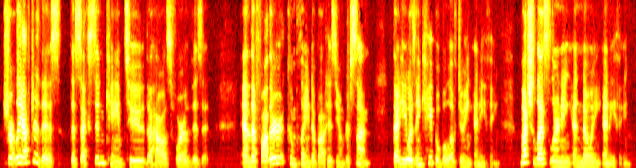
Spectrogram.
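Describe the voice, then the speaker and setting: A woman reads a fairy tale aloud as if from a storybook. Her voice sits at a middle pitch, and her delivery is animated and informal. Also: moderate pace, creaky. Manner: animated, stops to correct slips and comment. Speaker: reader of a storybook.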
